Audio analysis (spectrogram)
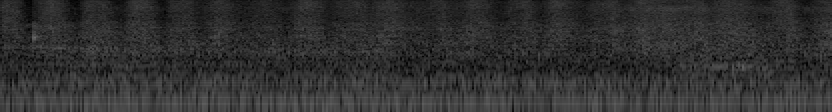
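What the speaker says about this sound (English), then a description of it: "once the collar is all together, start sanding it down" Continuous sanding of a wooden keezer collar being smoothed for staining, a steady dry rubbing scratch with a low hum underneath and no talking.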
